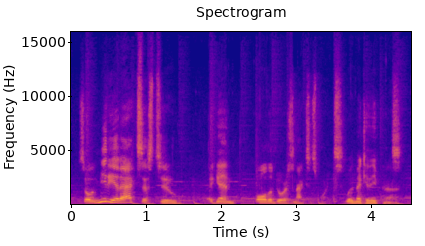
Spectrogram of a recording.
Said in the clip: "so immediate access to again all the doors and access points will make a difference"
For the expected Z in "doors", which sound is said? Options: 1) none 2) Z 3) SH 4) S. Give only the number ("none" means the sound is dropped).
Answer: 2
